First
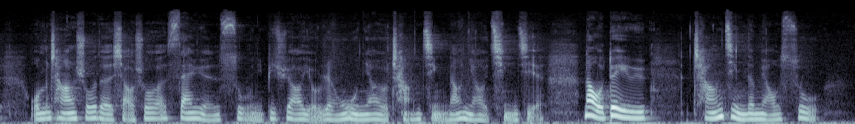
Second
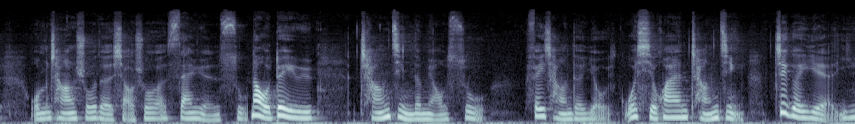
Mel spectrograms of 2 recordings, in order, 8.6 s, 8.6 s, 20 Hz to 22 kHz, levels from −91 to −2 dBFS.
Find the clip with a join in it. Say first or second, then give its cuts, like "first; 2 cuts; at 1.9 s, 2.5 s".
second; 2 cuts; at 2.5 s, 6.2 s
